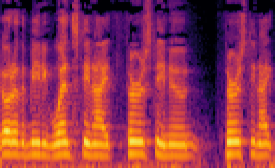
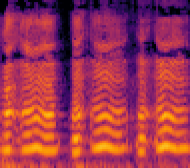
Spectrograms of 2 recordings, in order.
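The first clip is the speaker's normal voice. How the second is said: thin woman's voice, higher and quieter; 7 semitones higher, 5 dB quieter than usual. Retelling the inner voice that warned against drinking: thin blue-haired woman's voice. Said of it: "sounded like some thin, blue-lipped, blue-haired woman saying".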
